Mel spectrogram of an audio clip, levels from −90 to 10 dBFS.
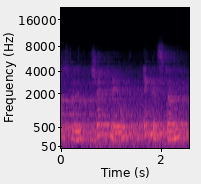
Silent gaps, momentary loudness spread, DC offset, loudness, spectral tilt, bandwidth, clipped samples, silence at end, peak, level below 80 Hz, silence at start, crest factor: none; 4 LU; under 0.1%; -35 LUFS; -6.5 dB/octave; 9.2 kHz; under 0.1%; 0 s; -22 dBFS; -60 dBFS; 0 s; 14 dB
